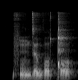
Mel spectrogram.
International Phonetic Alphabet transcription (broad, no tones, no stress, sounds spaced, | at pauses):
f ũ n d œ w ɔ ǃ ɔ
